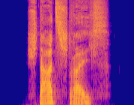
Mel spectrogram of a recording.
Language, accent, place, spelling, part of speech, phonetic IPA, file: German, Germany, Berlin, Staatsstreichs, noun, [ˈʃtaːt͡sˌʃtʁaɪ̯çs], De-Staatsstreichs.ogg
- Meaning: genitive singular of Staatsstreich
